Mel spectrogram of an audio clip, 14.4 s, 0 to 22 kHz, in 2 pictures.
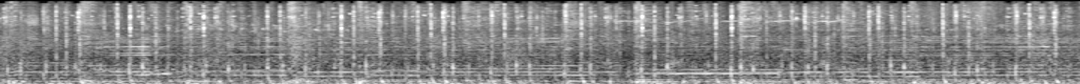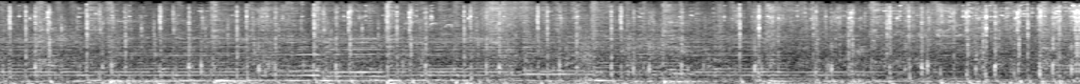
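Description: Rapid, rhythmic hoofbeats pound continuously under a dense layer of background music and ambience, as a horse gallops steadily throughout in The Witcher 3: Wild Hunt video game.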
